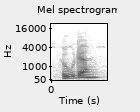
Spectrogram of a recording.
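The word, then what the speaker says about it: Gouda: It's probably pronounced different in English, but Germans say ga. Guda.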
